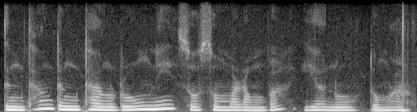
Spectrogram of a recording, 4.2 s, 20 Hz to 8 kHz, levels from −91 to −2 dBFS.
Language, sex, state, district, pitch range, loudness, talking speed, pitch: Garo, female, Meghalaya, North Garo Hills, 195-235 Hz, -14 LUFS, 85 wpm, 210 Hz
